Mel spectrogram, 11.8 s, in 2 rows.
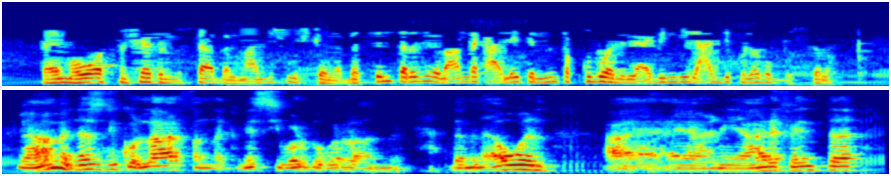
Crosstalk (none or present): none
